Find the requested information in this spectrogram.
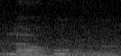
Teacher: mim sukun bertemu dengan huruf hamzah itu dibacanya jelas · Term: Idhar syafawi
